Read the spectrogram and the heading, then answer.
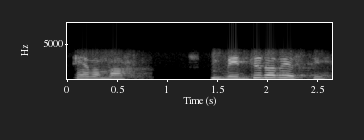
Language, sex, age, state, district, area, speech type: Sanskrit, female, 18-30, Kerala, Malappuram, urban, conversation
